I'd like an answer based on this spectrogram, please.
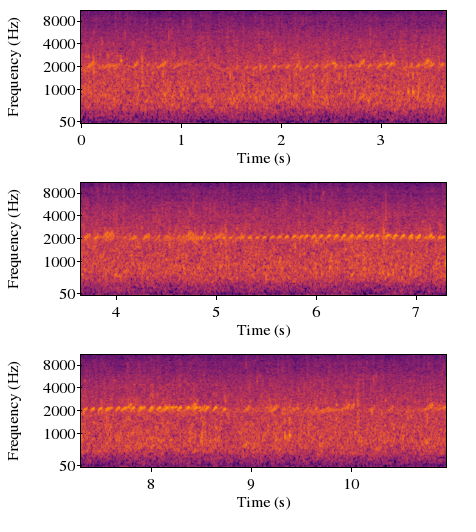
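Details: Kajika frogs calling in a clear stream: a high, whistled trill held steady at one pitch for several seconds, swelling in the middle and fading, over a constant rushing of flowing water.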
